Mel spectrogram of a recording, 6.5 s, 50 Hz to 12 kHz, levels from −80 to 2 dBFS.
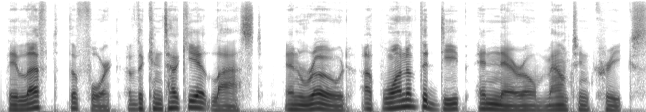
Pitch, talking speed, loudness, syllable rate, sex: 100 Hz, 185 wpm, -18 LUFS, 4.5 syllables/s, male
